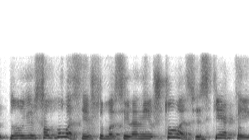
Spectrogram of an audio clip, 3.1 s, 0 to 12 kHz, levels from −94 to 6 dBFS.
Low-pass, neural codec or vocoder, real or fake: 7.2 kHz; codec, 16 kHz, 2 kbps, FreqCodec, smaller model; fake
